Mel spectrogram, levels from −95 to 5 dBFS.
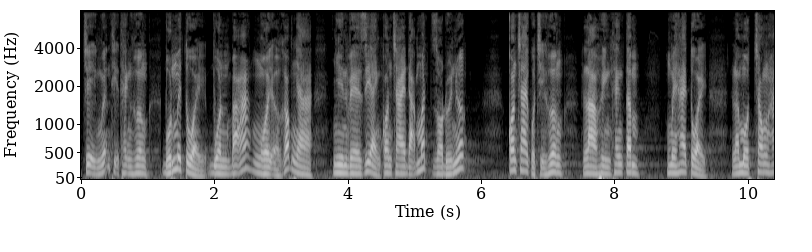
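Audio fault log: No faults heard anywhere in the recording.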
